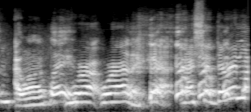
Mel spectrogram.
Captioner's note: laughing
